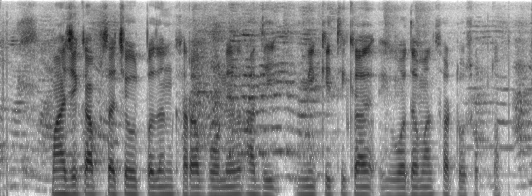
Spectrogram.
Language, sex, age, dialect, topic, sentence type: Marathi, male, 18-24, Standard Marathi, agriculture, question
